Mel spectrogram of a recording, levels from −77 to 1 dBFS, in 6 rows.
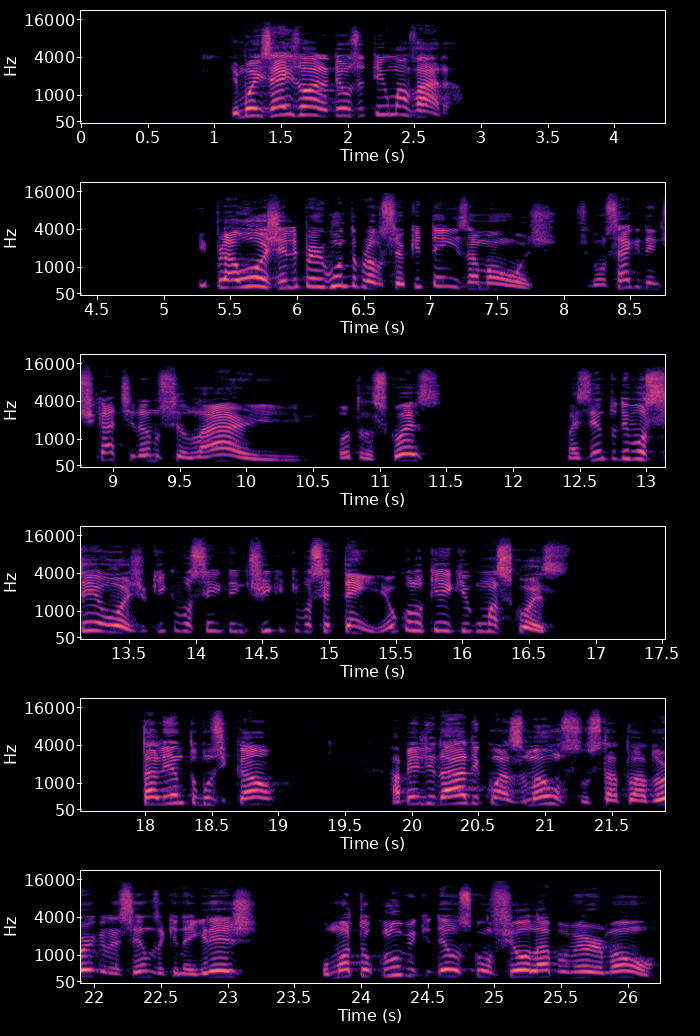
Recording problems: thin; somewhat; fading below 300 Hz

